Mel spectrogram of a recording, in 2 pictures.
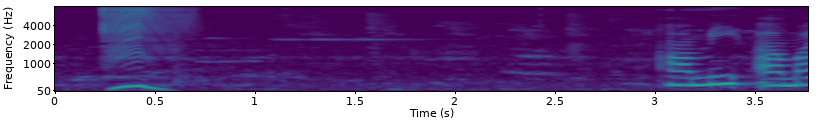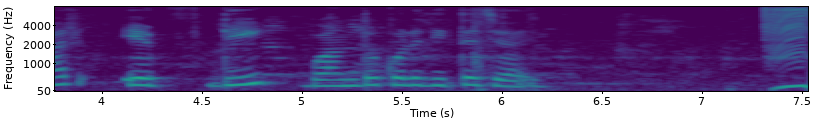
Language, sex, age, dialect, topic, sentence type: Bengali, female, 18-24, Jharkhandi, banking, statement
